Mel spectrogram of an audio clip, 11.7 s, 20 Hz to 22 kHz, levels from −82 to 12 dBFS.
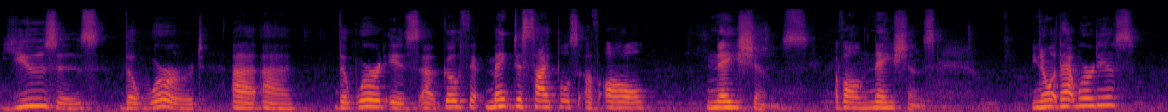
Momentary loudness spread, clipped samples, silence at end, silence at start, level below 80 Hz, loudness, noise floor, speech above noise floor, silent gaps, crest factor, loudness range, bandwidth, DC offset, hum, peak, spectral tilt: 17 LU; under 0.1%; 0.05 s; 0 s; -54 dBFS; -23 LUFS; -45 dBFS; 22 dB; none; 18 dB; 2 LU; 15.5 kHz; under 0.1%; none; -6 dBFS; -6 dB/octave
